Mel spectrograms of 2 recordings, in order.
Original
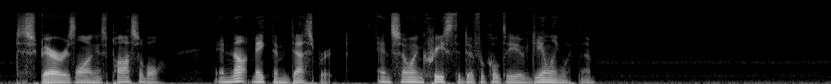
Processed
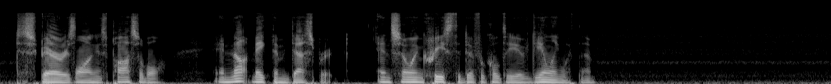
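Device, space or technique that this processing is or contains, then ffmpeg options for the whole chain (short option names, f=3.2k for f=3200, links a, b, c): one-band saturation: -filter_complex "[0:a]asettb=1/sr,asplit=3[a][b][c];[a]atrim=end=2.664[d];[b]atrim=start=2.66:end=4.39,asetpts=PTS-STARTPTS,afade=t=in:d=0.004:c=qsin,afade=t=out:st=1.726:d=0.004:c=qsin,equalizer=f=800:t=o:w=0.33:g=-6,equalizer=f=1.25k:t=o:w=0.33:g=3,equalizer=f=3.15k:t=o:w=0.33:g=7[e];[c]atrim=start=4.386[f];[d][e]acrossfade=d=0.004:c1=hsin:c2=qsin[g];[g][f]acrossfade=d=0.004:c1=qsin:c2=hsin,acrossover=split=290|4100[h][i][j];[i]asoftclip=type=tanh:threshold=-18dB[k];[h][k][j]amix=inputs=3:normalize=0,volume=2.5dB"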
